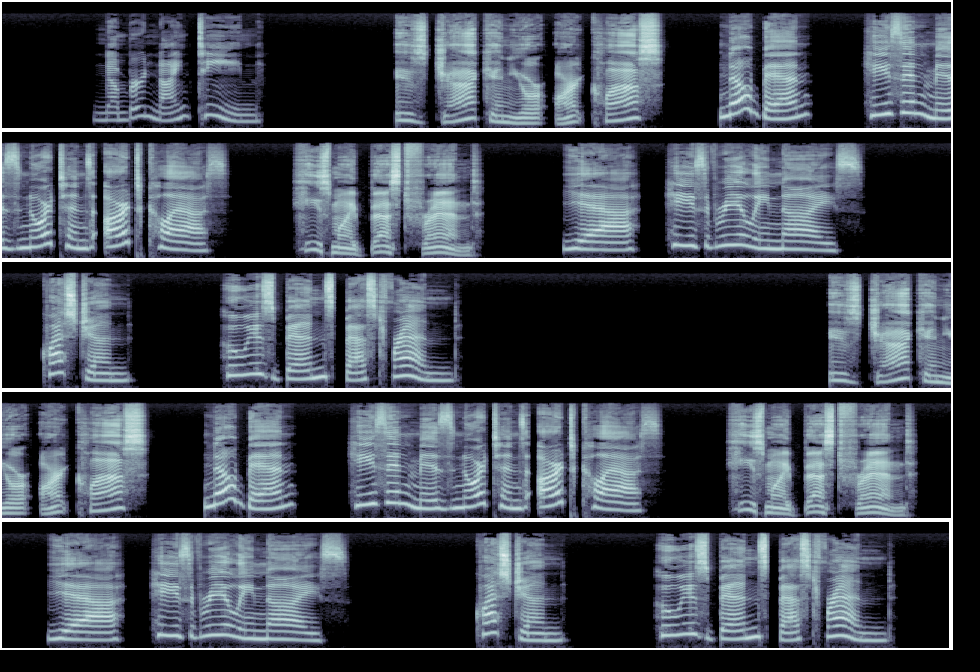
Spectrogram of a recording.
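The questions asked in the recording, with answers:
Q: Question. Who is Ben's best friend?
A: Jack.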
